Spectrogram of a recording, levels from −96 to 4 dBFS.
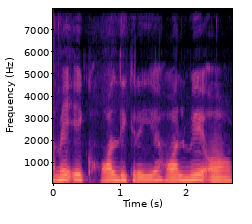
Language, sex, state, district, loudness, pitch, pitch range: Hindi, female, Bihar, Gopalganj, -24 LUFS, 185 Hz, 170-195 Hz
